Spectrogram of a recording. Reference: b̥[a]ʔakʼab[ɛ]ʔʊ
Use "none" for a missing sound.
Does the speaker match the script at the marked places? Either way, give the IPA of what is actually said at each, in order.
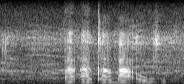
a, a

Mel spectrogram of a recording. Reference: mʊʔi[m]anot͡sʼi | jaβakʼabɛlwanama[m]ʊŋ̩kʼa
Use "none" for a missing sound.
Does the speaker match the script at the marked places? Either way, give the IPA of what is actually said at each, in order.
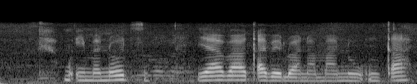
m, n

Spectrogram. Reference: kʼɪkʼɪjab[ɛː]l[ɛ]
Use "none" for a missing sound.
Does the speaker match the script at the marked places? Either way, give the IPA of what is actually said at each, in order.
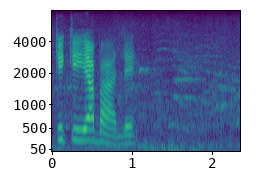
aː, ɛ

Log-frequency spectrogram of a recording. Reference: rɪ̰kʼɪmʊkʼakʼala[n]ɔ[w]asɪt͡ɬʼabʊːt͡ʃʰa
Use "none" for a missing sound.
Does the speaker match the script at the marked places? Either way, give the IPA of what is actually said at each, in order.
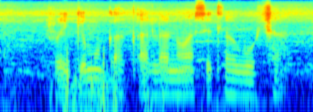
n, w

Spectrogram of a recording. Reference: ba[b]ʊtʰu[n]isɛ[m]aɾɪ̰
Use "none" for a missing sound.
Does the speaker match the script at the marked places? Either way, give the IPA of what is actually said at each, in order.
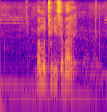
m, d, b

